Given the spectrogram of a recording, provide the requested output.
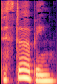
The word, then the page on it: disturbing: British English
